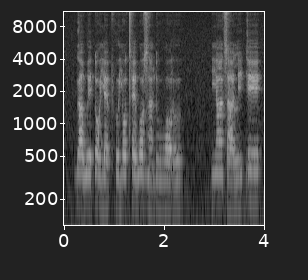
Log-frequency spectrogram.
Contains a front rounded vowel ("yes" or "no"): no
